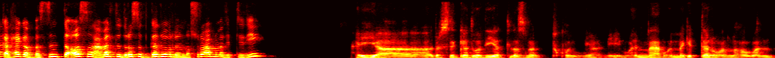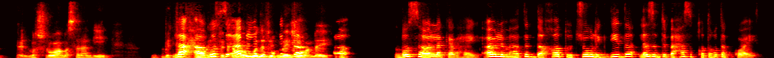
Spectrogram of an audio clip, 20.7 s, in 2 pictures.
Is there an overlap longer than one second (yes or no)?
yes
